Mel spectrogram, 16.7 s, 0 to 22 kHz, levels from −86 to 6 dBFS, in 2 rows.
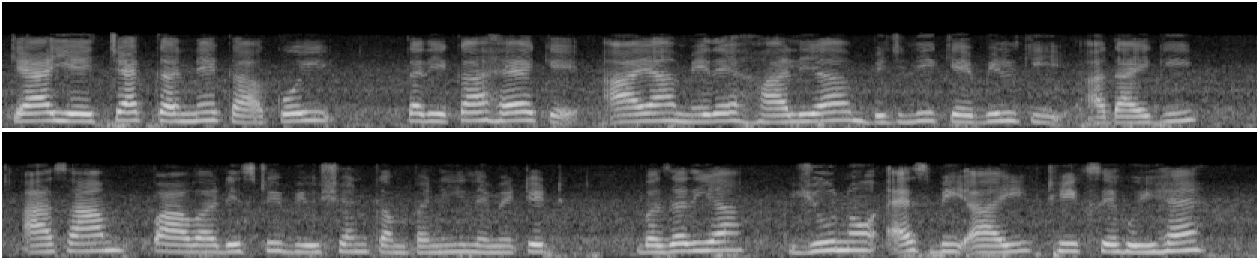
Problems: constant background noise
